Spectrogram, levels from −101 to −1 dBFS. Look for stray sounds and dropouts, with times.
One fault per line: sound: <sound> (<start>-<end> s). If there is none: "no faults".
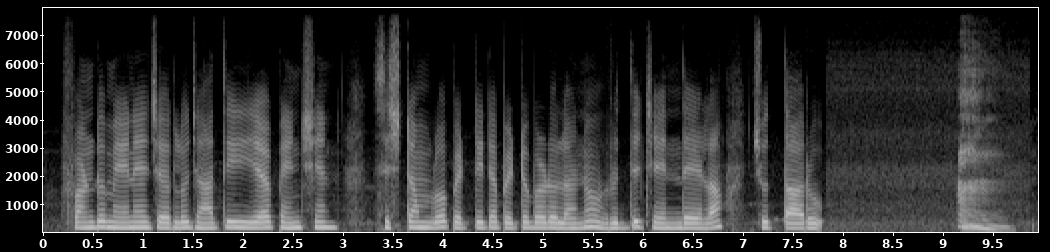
sound: throat clearing (9.1-9.7 s)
